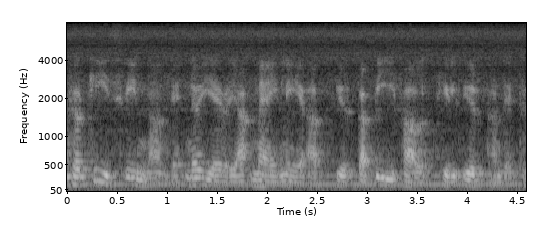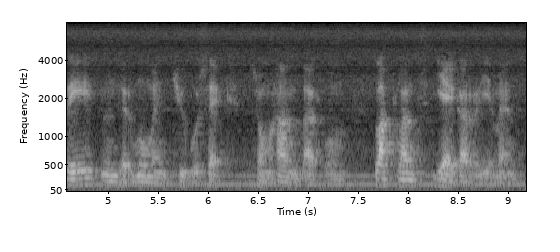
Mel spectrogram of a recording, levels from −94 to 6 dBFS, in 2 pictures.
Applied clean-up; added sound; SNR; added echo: none; none; none; reverberation time 0.3 s.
